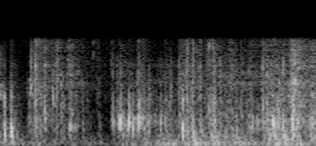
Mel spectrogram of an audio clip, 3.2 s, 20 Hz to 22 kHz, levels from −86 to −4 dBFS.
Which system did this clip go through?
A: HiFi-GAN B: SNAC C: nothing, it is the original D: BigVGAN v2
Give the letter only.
D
